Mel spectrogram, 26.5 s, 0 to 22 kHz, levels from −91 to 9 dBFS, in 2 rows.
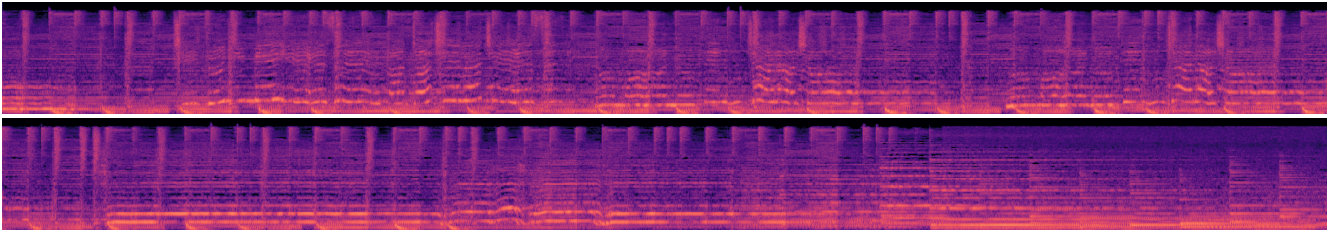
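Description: Gain pumping runs through the whole clip, with the gain swinging by roughly 25 dB and leaving everything squashed. The likely cause is input gain set far too high, with a fast limiter clamping down.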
